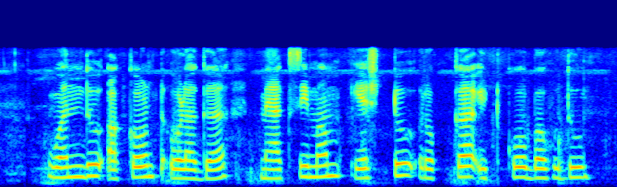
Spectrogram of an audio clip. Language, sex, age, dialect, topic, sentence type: Kannada, female, 31-35, Dharwad Kannada, banking, question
